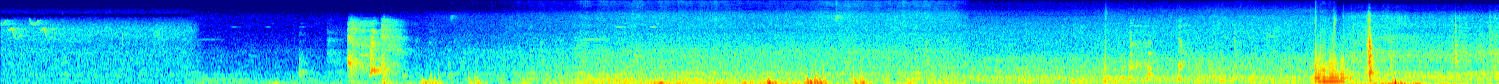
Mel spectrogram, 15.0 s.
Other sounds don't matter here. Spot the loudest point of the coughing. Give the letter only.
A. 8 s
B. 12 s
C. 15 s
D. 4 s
D.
